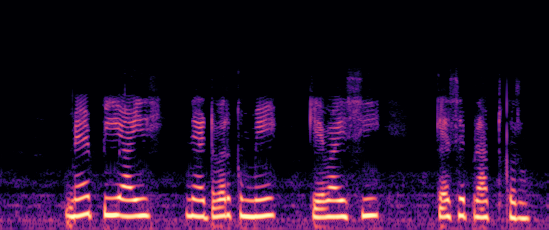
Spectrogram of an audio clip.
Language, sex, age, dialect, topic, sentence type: Hindi, female, 18-24, Hindustani Malvi Khadi Boli, banking, question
